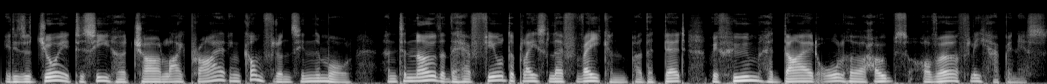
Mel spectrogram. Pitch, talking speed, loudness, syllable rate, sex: 135 Hz, 220 wpm, -17 LUFS, 5.4 syllables/s, male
